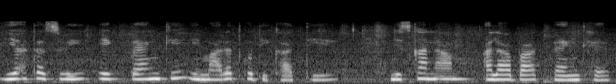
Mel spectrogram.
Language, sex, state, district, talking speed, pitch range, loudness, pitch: Hindi, female, Mizoram, Aizawl, 135 wpm, 220-250 Hz, -15 LUFS, 240 Hz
